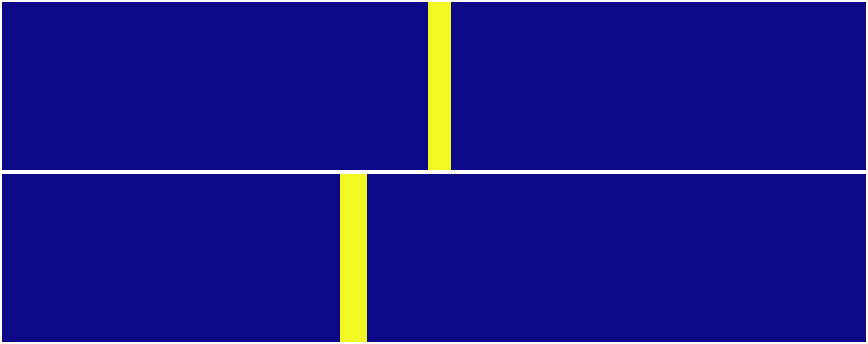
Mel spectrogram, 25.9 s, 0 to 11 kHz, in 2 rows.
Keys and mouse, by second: 0.0 middle click, 1.5-3.6 middle drag, 6.2 alt+middle click, 8.5 g, 10.6 click, 11.2 r, 13.2 click, 13.7-15.5 middle drag, 15.7 alt+click, 15.7 alt+right click, 18.1 g, 19.9 click, 20.4 r, 21.0-22.1 drag, 21.3 right click, 22.3 shift+click, 22.3 shift+right click, 23.3-25.3 drag, 23.3-25.3 right drag, 25.3-25.9 middle drag.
